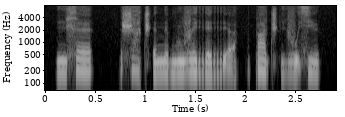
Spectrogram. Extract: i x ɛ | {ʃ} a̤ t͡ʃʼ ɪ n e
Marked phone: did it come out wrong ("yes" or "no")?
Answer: no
